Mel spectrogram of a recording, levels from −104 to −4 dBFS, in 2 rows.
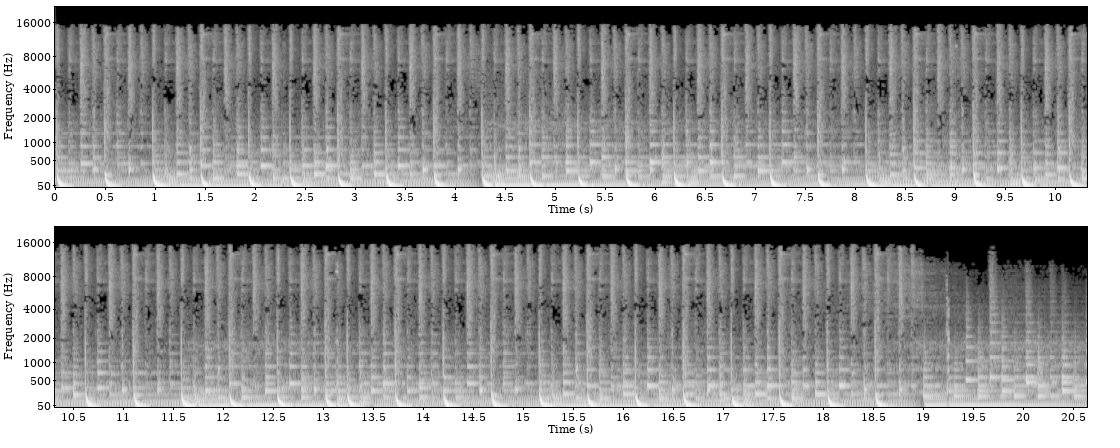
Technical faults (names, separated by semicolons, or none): MP3 compression; damaged data in a compressed stream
